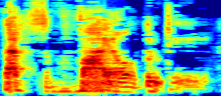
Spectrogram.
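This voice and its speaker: A man voicing a big, mean, greedy pirate captain with a slow growling roar. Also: mid-range voice, monotone, pushed and bright, breathy edge, full character voice.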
